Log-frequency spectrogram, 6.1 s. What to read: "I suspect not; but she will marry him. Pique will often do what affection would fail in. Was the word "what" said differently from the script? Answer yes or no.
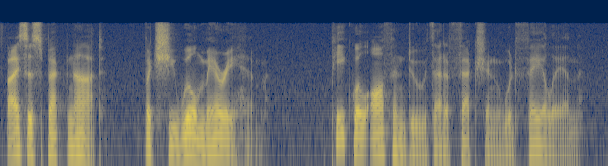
yes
